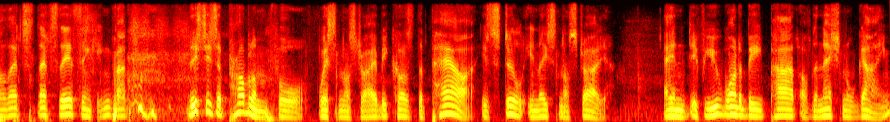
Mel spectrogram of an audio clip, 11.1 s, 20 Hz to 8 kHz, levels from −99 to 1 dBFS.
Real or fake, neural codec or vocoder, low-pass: real; none; 7.2 kHz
